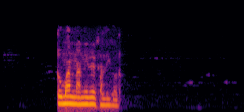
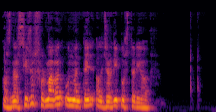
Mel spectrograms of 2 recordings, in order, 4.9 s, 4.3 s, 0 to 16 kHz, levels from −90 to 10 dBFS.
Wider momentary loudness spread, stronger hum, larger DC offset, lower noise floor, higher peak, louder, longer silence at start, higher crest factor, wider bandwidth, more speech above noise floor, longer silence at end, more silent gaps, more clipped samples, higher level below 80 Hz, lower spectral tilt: first, 15 LU vs 9 LU; neither; neither; about the same, -80 dBFS vs -78 dBFS; first, -2 dBFS vs -6 dBFS; first, -18 LUFS vs -21 LUFS; first, 1.15 s vs 0.05 s; about the same, 20 dB vs 16 dB; second, 7.2 kHz vs 11.5 kHz; first, 64 dB vs 58 dB; first, 2.5 s vs 1.3 s; neither; neither; second, -60 dBFS vs -50 dBFS; first, -9 dB/octave vs -7.5 dB/octave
